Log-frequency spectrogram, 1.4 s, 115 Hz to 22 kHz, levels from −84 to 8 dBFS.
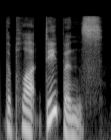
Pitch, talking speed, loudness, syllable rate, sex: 185 Hz, 130 wpm, -16 LUFS, 3.8 syllables/s, female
